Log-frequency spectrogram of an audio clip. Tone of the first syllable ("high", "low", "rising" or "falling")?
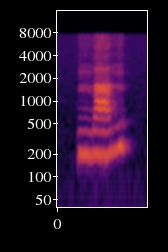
rising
